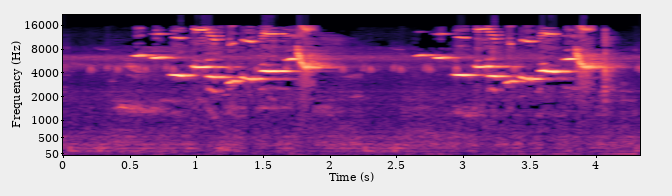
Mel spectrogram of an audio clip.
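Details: Tickell's blue flycatcher feeding its chicks, a resident bird nesting in the rainy season: high whistled notes sliding downward, with two sharp bursts of squeaky chirps about two seconds apart.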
